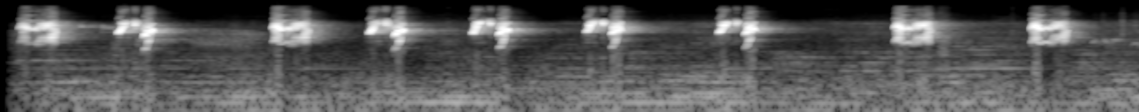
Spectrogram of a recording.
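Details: Young wild long-tailed shrike, tamed for about three months and now singing often: bursts of harsh, scratchy high notes, often paired, repeated roughly every half second to second with short silent gaps.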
